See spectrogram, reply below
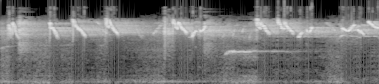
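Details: Pleci kaca mata, a white-eye, delivering a sharp, clear 'tembakan' lure song: short clusters of very high, quickly falling notes, with a steady lower whistle-like tone running briefly through the middle.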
